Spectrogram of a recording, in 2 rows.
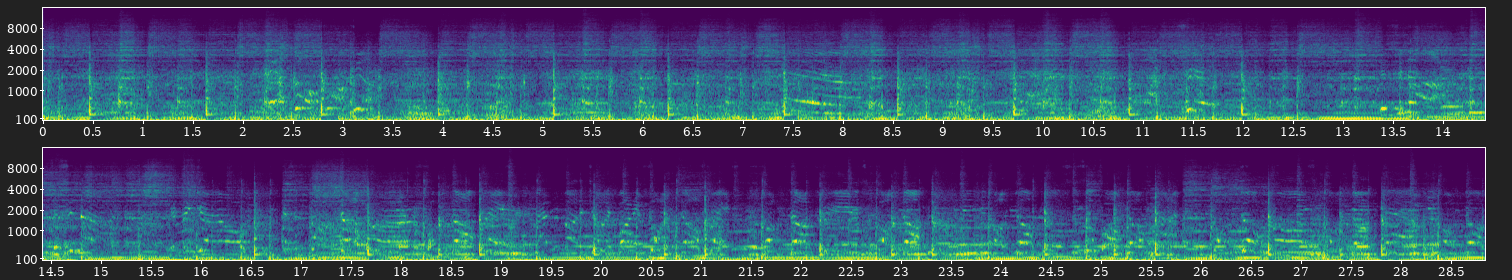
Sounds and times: Drum: 0.0s - 28.8s
Drum kit: 0.0s - 28.8s.

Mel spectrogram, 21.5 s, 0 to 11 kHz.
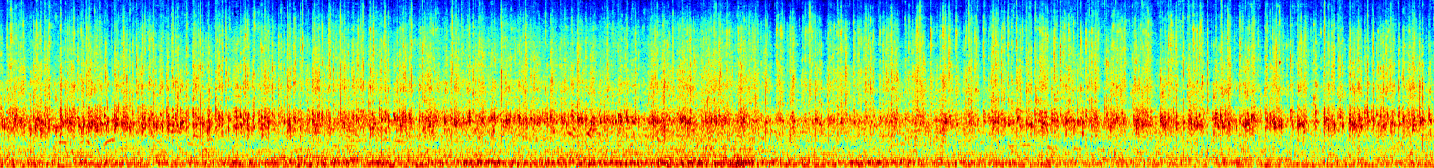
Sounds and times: Clip-clop: 0.0s - 21.5s
Speech: 0.7s - 3.3s, 8.0s - 10.0s.

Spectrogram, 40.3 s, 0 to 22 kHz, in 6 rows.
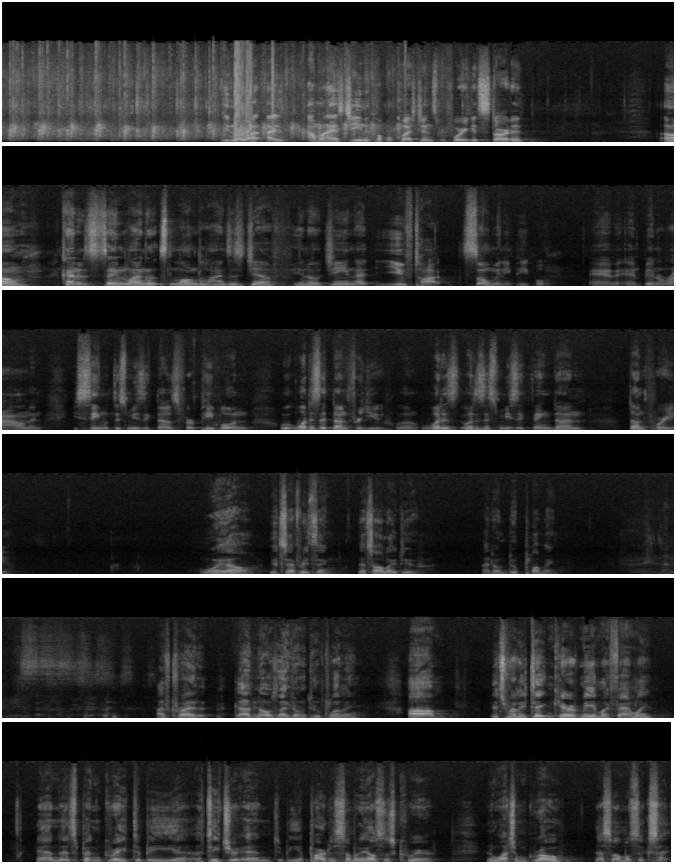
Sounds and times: Speech: 2.2s - 5.3s, 6.6s - 20.3s, 22.2s - 24.4s, 25.0s - 25.8s, 28.4s - 40.2s.

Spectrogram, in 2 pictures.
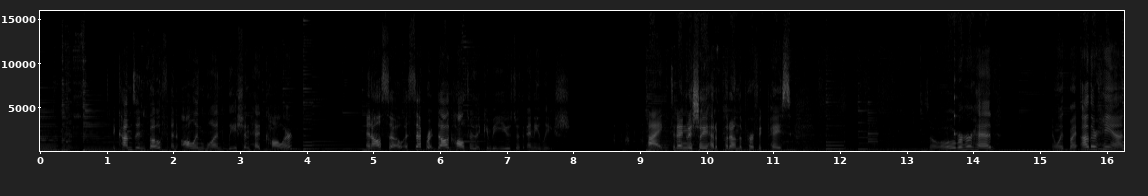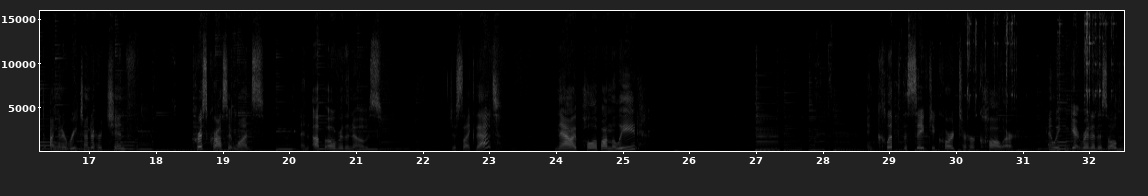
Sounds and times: Music: 0.0s - 8.0s, 8.6s - 32.5s
Speech: 1.1s - 3.8s, 4.9s - 8.0s, 9.1s - 11.3s, 13.3s - 14.4s, 15.2s - 17.6s, 18.6s - 19.6s, 20.2s - 21.4s, 22.4s - 23.2s, 24.0s - 25.4s, 28.7s - 32.5s.

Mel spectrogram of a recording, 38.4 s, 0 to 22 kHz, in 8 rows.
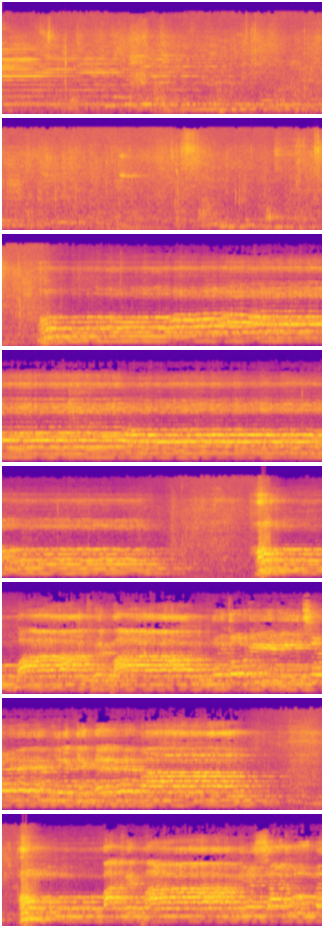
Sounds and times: A capella: 10.0s - 38.4s
Choir: 10.0s - 38.4s.

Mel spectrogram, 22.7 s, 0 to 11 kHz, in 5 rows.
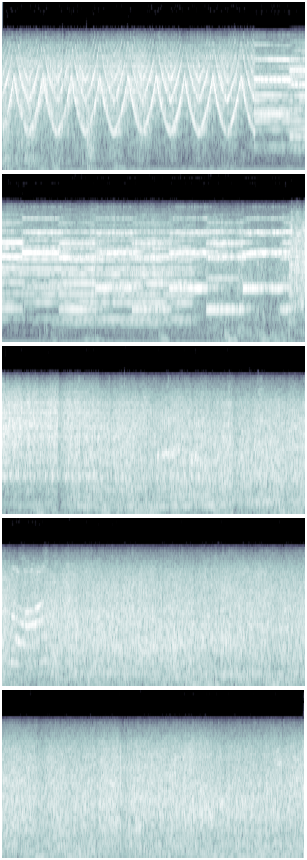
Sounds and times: Speech: 13.7s - 14.4s
Car passing by: 14.4s - 22.7s.

